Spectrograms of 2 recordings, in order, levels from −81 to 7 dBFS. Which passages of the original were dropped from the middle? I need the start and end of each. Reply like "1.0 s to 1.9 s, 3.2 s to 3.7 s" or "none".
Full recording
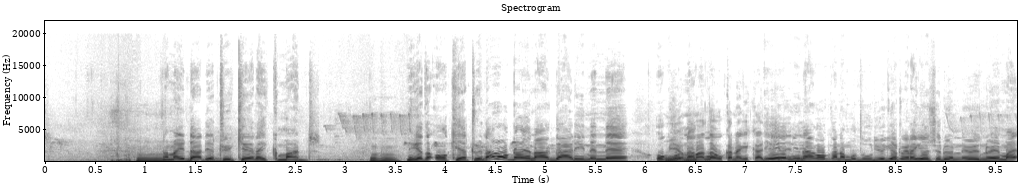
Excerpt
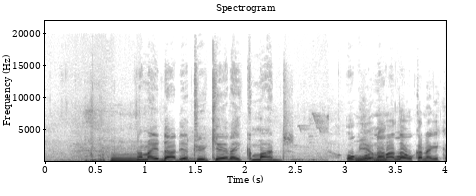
3.1 s to 5.9 s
